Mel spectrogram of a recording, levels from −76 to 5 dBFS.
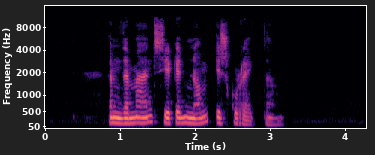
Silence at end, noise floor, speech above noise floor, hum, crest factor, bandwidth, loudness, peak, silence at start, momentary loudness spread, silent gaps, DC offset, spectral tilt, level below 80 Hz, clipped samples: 1.1 s; -68 dBFS; 46 dB; none; 20 dB; 11.5 kHz; -22 LUFS; -4 dBFS; 0.85 s; 18 LU; none; under 0.1%; -4.5 dB/octave; -74 dBFS; under 0.1%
